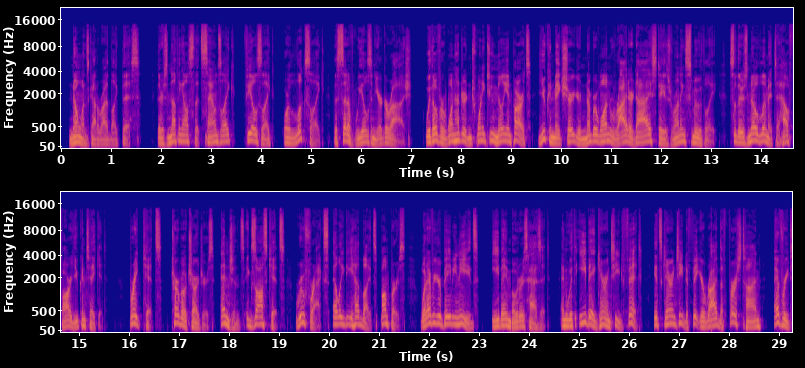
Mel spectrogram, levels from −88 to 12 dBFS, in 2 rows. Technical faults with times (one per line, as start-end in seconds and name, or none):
23.62-23.65 corrupt frame concealed
26.91-28.13 CD scratch ticks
